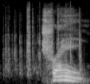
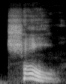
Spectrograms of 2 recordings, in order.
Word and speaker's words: train: a vegetable train so a lot of students don't use the correct placement to properly produce the r consonant sound for a native speaker's ear so without using the placement of American English instead of train I often hear chain election so I hear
